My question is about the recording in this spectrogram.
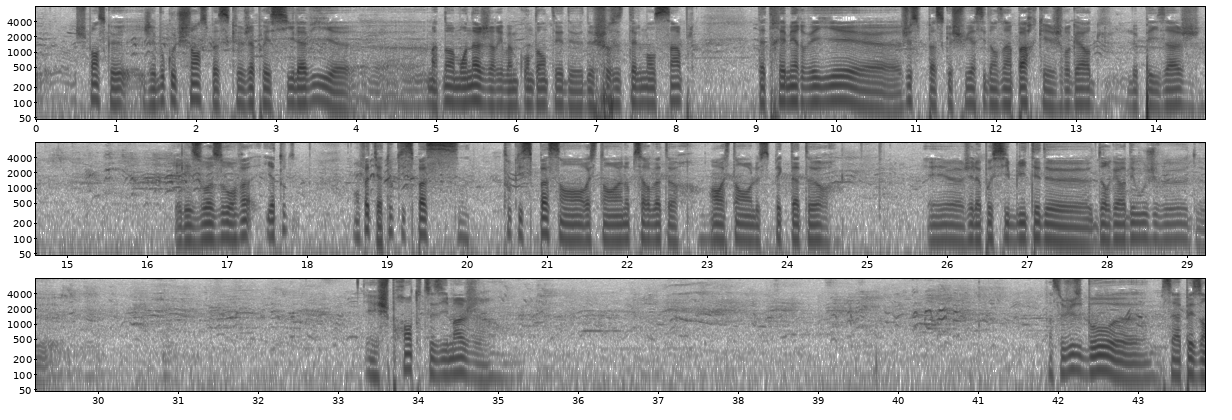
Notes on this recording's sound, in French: Live Chill - Assis dans un parc. Les lives Chill, ce sont des enregistrements sur l'instant, quelque part. Des audios bruts sans introduction ni fin. Je suis assis dans un parc et je contemple.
